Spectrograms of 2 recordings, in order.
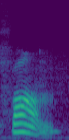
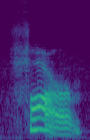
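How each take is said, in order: First: The r after the vowel is silent. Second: The r after the vowel is pronounced. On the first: "rather than farm" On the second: "American English, such as New York, the word farm is pronounced as farm"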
